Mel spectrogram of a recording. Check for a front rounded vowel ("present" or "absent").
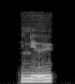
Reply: present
